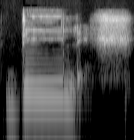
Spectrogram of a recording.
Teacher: than have three syllables let's chop it down to two syllables let's put the stress on the opening D which wouldn't normally be stressed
